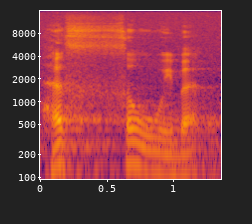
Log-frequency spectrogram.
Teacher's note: Ini boleh dibaca idgham menjadi hathuwiba, maka lamnya lebur menjadi tha.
